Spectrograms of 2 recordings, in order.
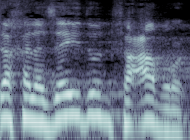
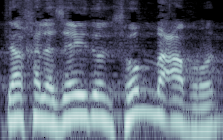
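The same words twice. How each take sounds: First: "فعمرو" drawn out slowly so the joined fa stands out; slow example with fa. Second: Slowed right down, "ثم" set apart with a doubled m; slow example with thumma. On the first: Teacher contrasting conjunctions for students, slow and deliberate. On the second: Teacher showing thumma to students against fa, slow and deliberate. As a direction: spell it out slowly and lean on "ثم". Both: Shown as a demonstration. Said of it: "لكن إذا قلت".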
